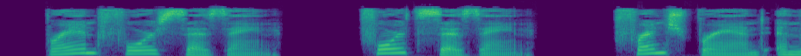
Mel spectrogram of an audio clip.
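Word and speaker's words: Sézane: Brand four, Sezane. Fourth, Sezane, French brand and the pronunciation is Seaison with a soft emphasis. Nothing sharp about it.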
